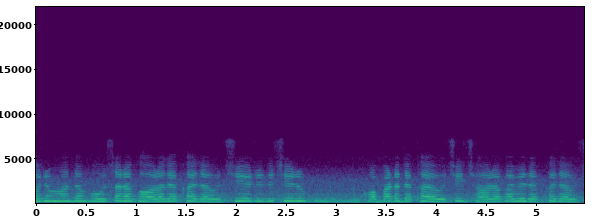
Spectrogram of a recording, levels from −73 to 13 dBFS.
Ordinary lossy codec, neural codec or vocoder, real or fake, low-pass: AAC, 48 kbps; none; real; 7.2 kHz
